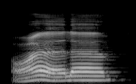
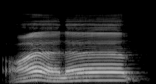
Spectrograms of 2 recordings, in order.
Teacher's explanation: আলা, খার জবর এক আলিফ টেনে পড়বেন, আইনটিকে মোটা করে গলা চিপে পড়বেন। আইন জবর আয়, লাম খাড়ে লা, আলা।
